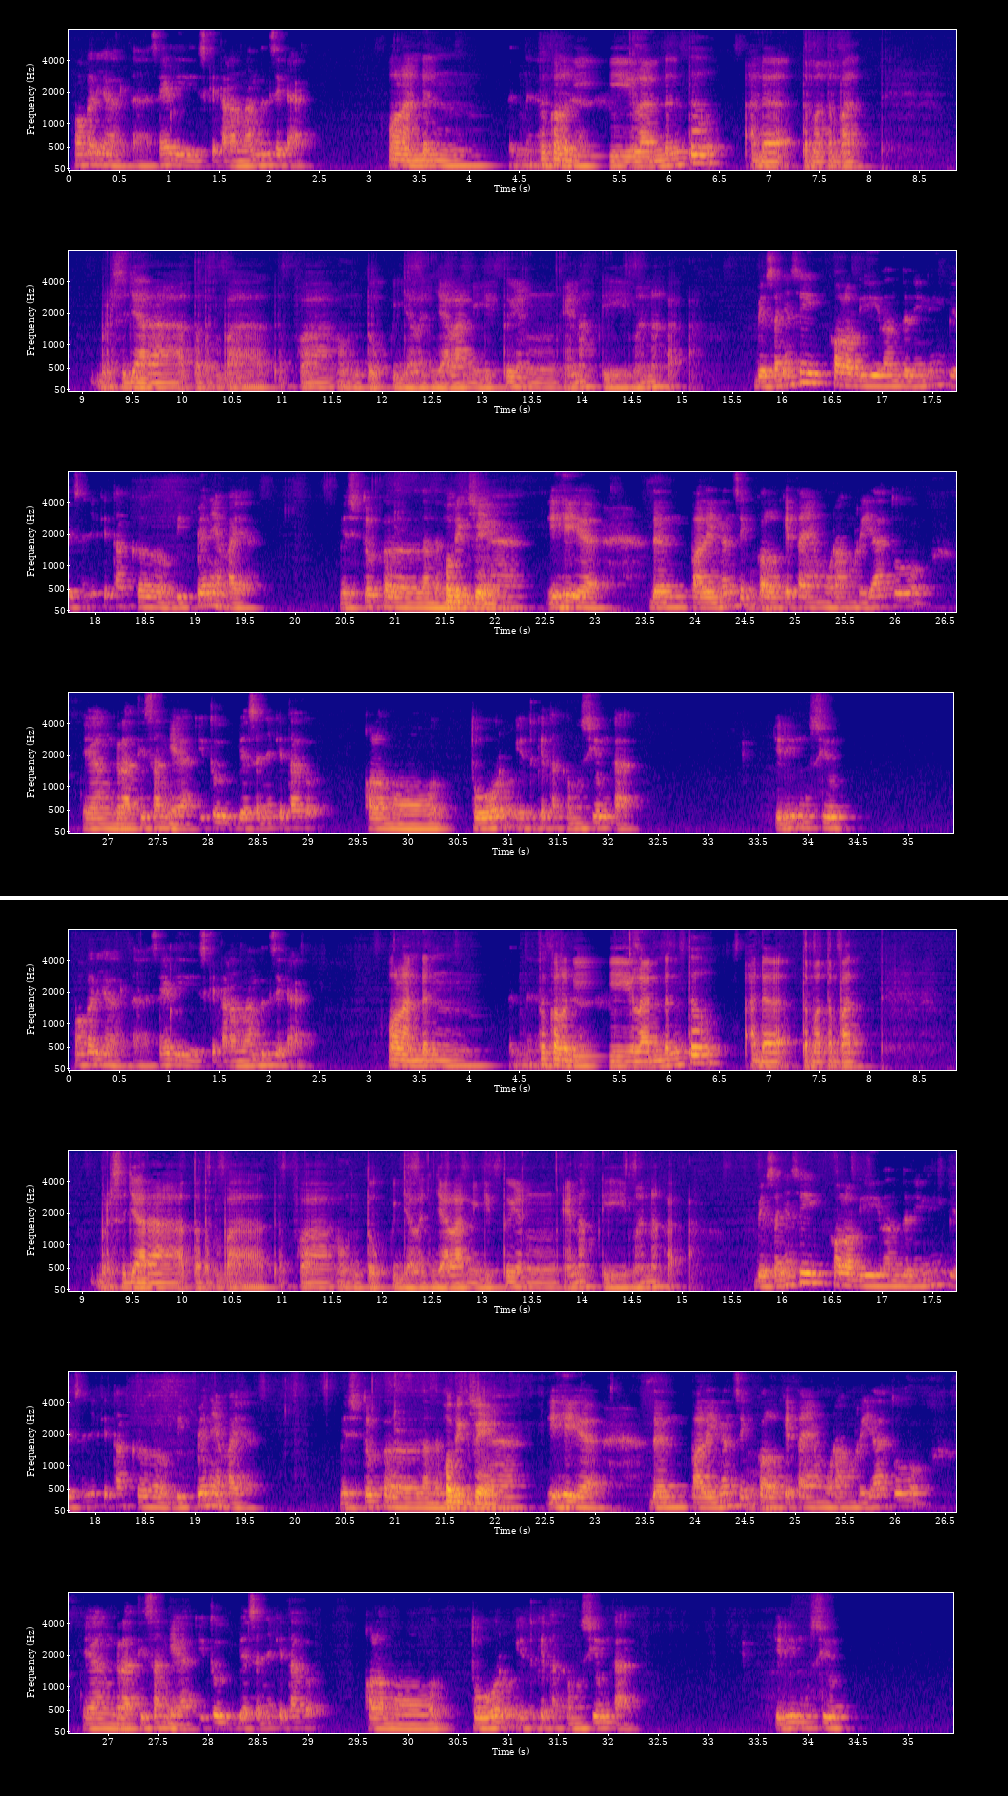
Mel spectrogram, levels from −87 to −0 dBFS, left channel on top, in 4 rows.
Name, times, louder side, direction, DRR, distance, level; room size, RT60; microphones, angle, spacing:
voice 1, 0.0-2.4 4.4-5.1 15.7-19.6 20.4-22.2 22.5-29.1 29.6-30.4 30.6-32.3 33.7-34.3, equal, 10° left, 3.3 m, -27 dB
voice 2, 3.2-4.1 4.5-6.4 6.8-7.9 9.1-10.8 11.1-14.9 21.5-22.0, right 2 dB, 50° right, 1.7 m, -25 dB
13.0 x 7.6 x 3.1 m
head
